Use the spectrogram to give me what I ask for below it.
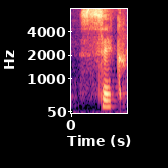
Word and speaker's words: Sikh: So the next time you see this word, pronounce it as Sikh. You don't have to be perfect. As long as you're trying, that's it. That's the whole ask. Because at the end of the day, Sikh means learner.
